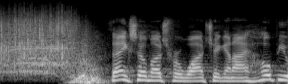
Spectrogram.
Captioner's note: audience cheering; air swooshing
